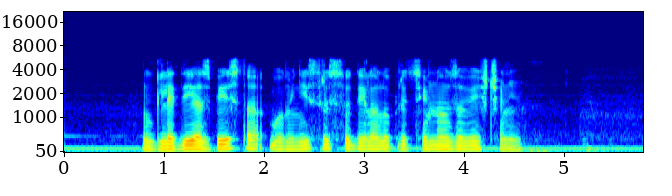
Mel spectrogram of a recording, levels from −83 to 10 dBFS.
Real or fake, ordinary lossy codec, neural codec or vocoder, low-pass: real; none; none; 5.4 kHz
